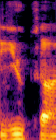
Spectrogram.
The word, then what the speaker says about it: Yukka: there's a Finnish name, how you pronounce it, Yukka. But we say Yukka. Yukka in German.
